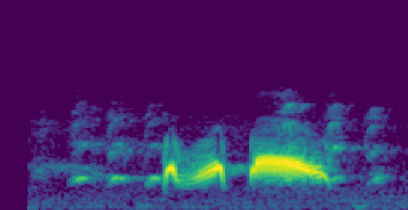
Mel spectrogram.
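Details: Spotted dove in giọng thổ pha đồng voice, meant to make wild doves coo quickly: faint soft murmured notes lead into a hooked rising note and a long falling coo, then a few quiet trailing notes.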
